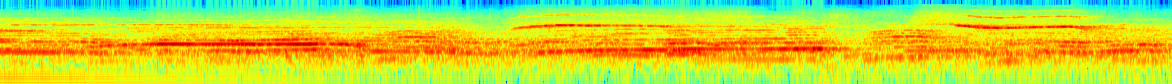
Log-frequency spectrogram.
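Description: A rock band plays loud live music in a large echoing hall.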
